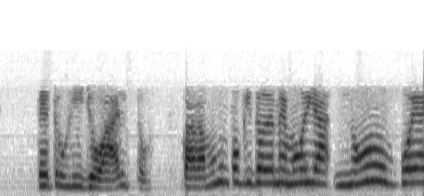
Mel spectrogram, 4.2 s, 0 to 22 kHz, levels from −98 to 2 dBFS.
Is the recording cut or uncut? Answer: cut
